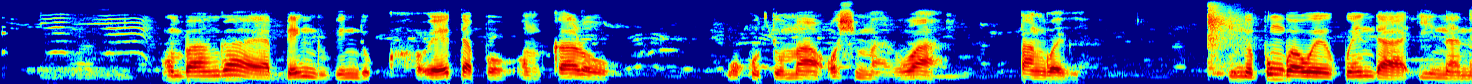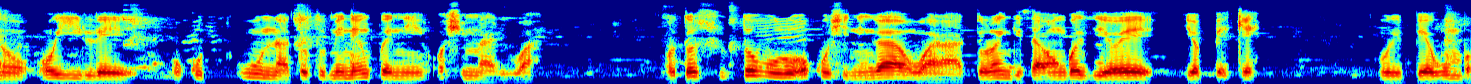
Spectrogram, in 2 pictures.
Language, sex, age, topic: Oshiwambo, male, 25-35, finance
